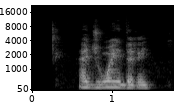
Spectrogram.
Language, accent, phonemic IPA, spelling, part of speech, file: French, Canada, /ad.ʒwɛ̃.dʁe/, adjoindrai, verb, LL-Q150 (fra)-adjoindrai.wav
- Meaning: first-person singular simple future of adjoindre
